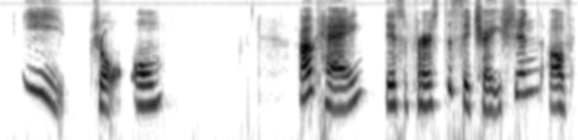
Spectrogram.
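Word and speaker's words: 一种: The original pronunciation is 一种. But the sound is not good. So it changed to 一种.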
